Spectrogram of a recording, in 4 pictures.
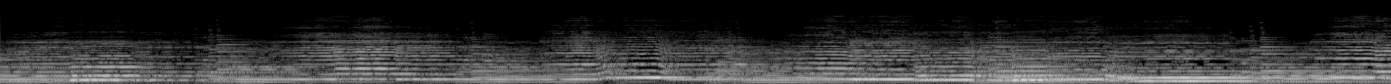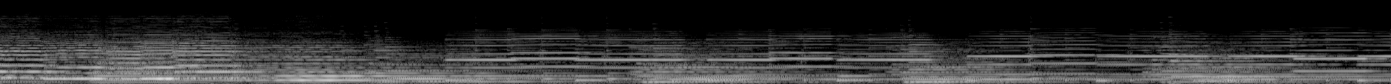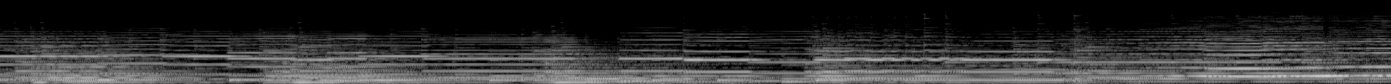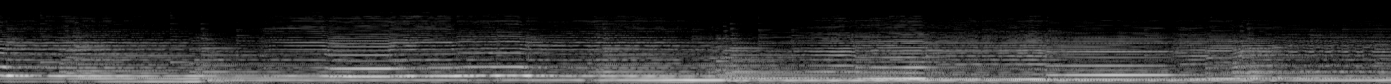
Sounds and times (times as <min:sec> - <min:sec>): Music: 0:00.0 - 0:55.6.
